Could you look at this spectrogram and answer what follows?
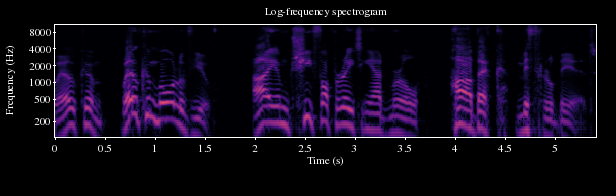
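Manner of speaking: booming, high calling voice. A dwarf admiral on a gantry greets the passengers below, booming voice. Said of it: "you hear a voice booming down".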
